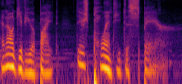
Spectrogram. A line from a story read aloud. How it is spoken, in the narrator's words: she murmured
